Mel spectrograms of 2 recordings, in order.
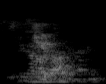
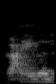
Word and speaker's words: chiral: तो गुरुजी क्या नाम समझ लेता, CHIRAL का, चीराल। तो हो सकता है कि आपके कॉलेज के गुरुजी इसे चीराल चीराल चीराल करे, आपने कर लेना, पर इसका सही उच्चारण चीराल नहीं है, काइरल है।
